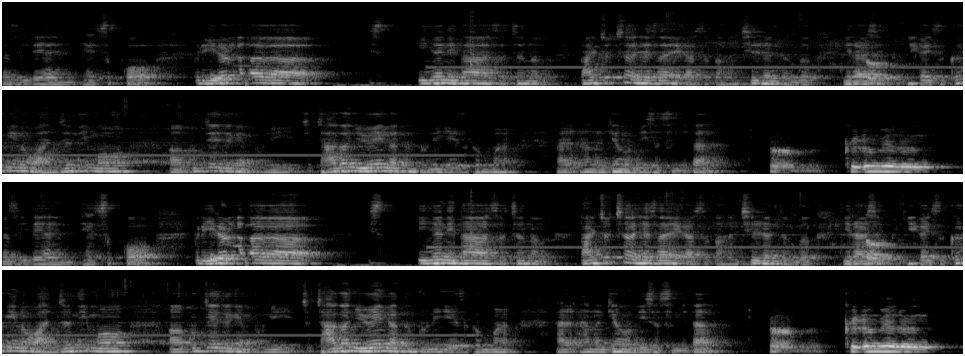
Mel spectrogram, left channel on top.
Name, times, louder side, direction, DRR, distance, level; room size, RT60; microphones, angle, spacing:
voice 1, 0.0-3.1 3.7-3.8 4.2-5.5 5.8-16.8, right 1 dB, 40° right, 1 dB, 2.9 m, -30 dB
sound 1, 3.3-4.3 4.7-5.3 5.9-12.4 14.3-14.5, right 1 dB, 5° right, 5.2 m, -49 dB
sound 2, 4.2-14.2, equal, 85° left, 3.8 m, -51 dB
voice 2, 8.6-9.0 17.3-18.9, right 3 dB, 85° right, 10 dB, 1.0 m, -23 dB
19.5 x 16.5 x 2.9 m, 0.72 s
head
